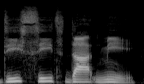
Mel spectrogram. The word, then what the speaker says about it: deseat.me: Another one's called dseat.me. Now that's spelled DESEAT.me.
